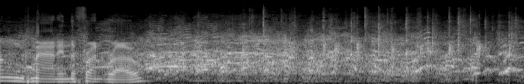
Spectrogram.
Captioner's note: audience laughing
